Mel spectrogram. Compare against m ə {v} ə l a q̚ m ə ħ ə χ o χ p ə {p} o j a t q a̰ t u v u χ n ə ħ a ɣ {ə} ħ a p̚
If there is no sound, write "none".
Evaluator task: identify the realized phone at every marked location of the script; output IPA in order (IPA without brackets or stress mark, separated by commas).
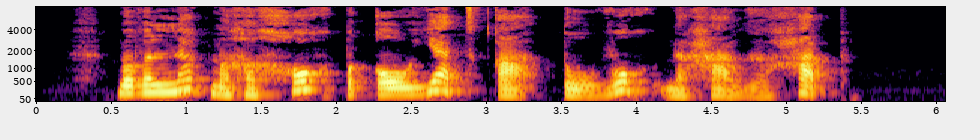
v, q, ə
